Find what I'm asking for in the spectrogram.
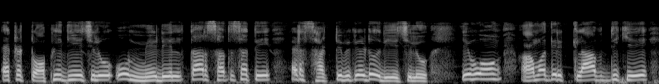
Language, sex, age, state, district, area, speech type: Bengali, male, 30-45, West Bengal, Purba Medinipur, rural, spontaneous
